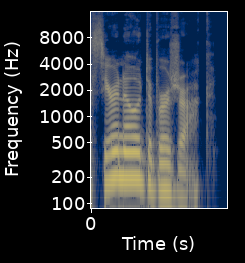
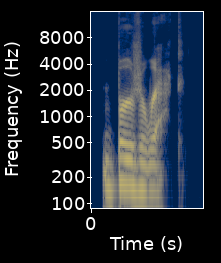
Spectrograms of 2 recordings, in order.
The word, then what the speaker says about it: Cyrano de Bergerac: Just call it Cyrano de Bergerac. soft A, not Bergerac. And he's like, let your American version be what it is.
